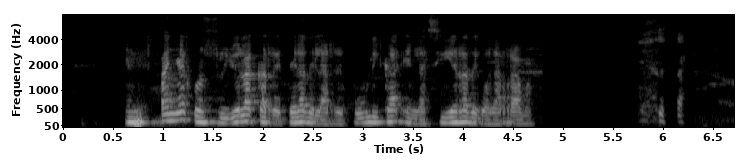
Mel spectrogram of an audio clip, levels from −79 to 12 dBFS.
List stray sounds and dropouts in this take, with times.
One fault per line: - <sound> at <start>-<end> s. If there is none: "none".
- laugh at 5.7-6.2 s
